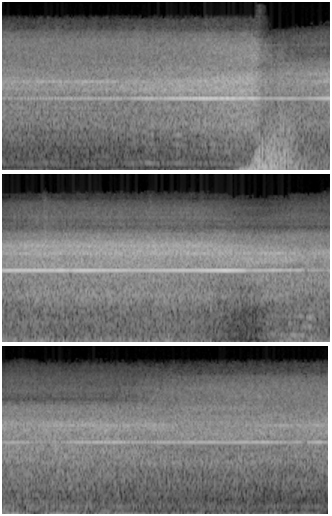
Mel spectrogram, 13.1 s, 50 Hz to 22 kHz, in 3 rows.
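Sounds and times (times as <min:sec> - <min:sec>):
electric fan running: 0:00.0 - 0:13.0.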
